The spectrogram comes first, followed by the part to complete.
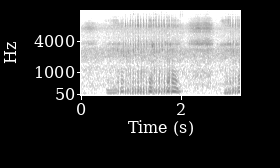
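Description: An English bulldog snores in deep, rattling breaths, with a low, rough rumble on each pass.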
